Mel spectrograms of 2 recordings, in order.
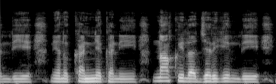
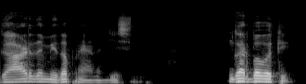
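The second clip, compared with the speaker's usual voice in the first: usual speaking voice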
